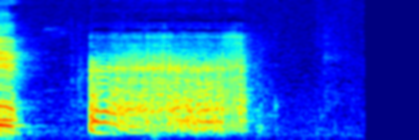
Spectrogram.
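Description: A single raspy fart noise with a buzzing, wobbling pitch, starting about half a second in and lasting just under a second.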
